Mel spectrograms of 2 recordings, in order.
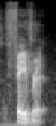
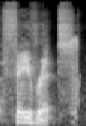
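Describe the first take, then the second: First: The final T is cut off, unreleased. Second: The final T is fully released. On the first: "the T again it gets sort of cut off" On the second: "instead of favorite"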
